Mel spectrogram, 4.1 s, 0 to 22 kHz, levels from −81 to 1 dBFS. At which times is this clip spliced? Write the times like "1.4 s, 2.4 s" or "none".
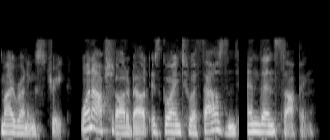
0.9 s, 1.4 s, 3.0 s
